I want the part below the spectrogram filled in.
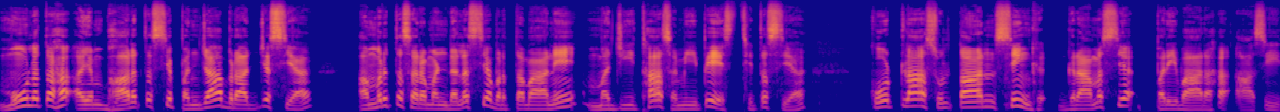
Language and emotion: Sanskrit, neutral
